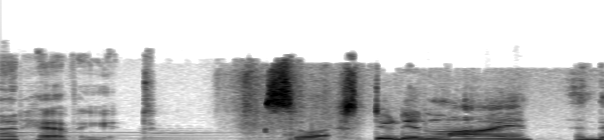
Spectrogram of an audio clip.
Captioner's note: soundbite of archived recording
